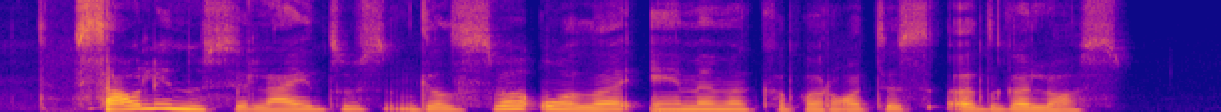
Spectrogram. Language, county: Lithuanian, Vilnius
